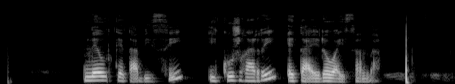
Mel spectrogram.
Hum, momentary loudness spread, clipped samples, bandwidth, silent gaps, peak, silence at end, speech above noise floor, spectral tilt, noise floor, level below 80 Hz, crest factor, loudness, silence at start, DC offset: none; 11 LU; under 0.1%; 11.5 kHz; none; 0 dBFS; 0.45 s; 49 dB; -7.5 dB/octave; -70 dBFS; -52 dBFS; 22 dB; -22 LUFS; 0.85 s; under 0.1%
